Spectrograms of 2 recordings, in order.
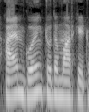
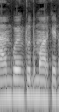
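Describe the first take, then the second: First: Very slow, word by word; slow teacher reading; slow dictation. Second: Said in the usual way. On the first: Shown as a demonstration. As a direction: spell it out slowly for the class. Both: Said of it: "teacher repeats example sentence".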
